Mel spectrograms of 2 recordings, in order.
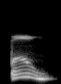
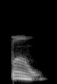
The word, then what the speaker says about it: pão: Es la cuestión de que el sonido de pão, el aire sale por la nariz, es un sonido nasal, pão, E agora pau, que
